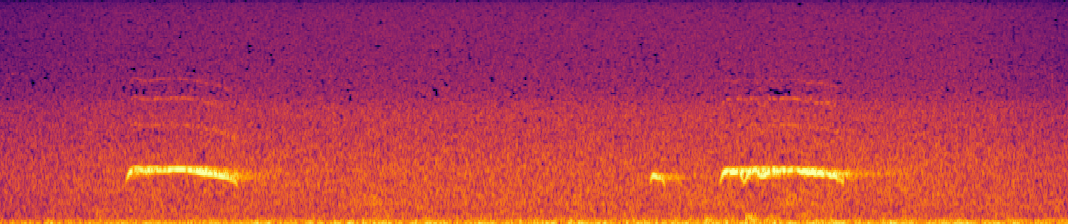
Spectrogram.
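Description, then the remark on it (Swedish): An owl hoots twice, each call a drawn-out, slightly wavering note, spaced several seconds apart over a steady hiss of night ambience. There is no talking. “Men ensam var hon till ljudet av en uggla.”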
